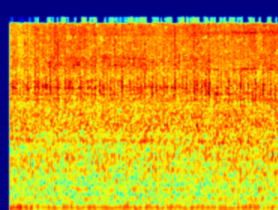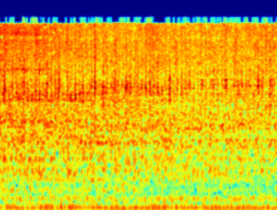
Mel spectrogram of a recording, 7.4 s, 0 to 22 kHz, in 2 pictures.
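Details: Mercedes-Benz G55 AMG naturally aspirated V8 idling with a fast, light ticking from the engine bay. The ticking continues with the serpentine belt removed, so the water pump is ruled out.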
